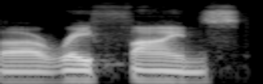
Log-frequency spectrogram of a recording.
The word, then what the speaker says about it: Ralph Fiennes: And now we obviously have Ralph Fiennes, which is spelt neither Rafe nor Fiennes, as M now.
